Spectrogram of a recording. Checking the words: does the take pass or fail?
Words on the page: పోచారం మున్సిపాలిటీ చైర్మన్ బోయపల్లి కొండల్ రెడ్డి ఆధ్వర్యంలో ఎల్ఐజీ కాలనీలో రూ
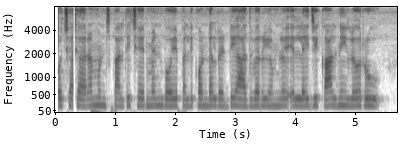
pass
